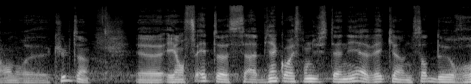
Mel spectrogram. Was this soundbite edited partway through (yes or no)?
no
